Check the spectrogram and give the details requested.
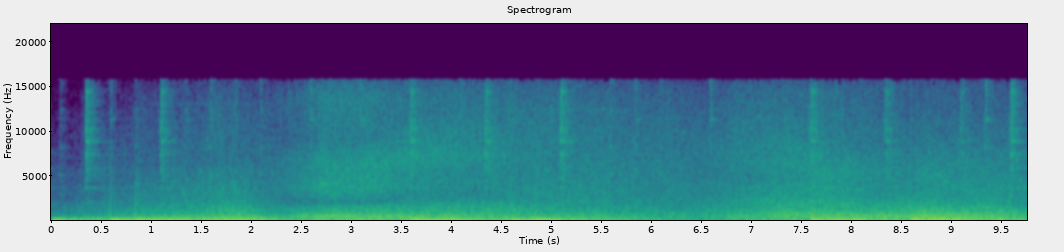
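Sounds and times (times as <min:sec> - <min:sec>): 
waves washing over a kayak: 0:01.1 - 0:09.7.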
